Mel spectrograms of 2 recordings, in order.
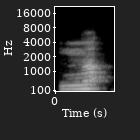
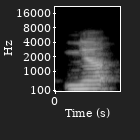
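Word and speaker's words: ङ: There is a confusion for most of the people to pronounce this letter, the last letter, which is Nga. Some people say Nya, Nya, etc. But the right way to pronounce is to note the exact place of origin of Ka and Nga are same.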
